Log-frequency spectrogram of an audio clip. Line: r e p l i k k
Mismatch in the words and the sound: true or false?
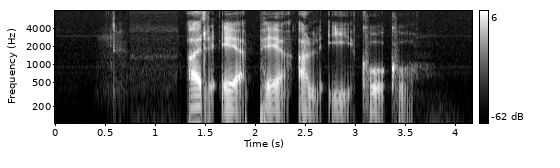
false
